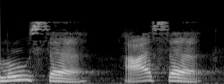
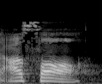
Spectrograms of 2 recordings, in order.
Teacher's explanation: اگر این استفال را ازش بگیریم و استعلابش بدیم میشود عصا، یعنی تبدیل به حرف صاد میشه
